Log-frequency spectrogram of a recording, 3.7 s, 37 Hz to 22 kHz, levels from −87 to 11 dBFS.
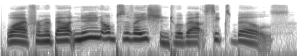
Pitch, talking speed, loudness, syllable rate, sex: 215 Hz, 145 wpm, -15 LUFS, 4.0 syllables/s, female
